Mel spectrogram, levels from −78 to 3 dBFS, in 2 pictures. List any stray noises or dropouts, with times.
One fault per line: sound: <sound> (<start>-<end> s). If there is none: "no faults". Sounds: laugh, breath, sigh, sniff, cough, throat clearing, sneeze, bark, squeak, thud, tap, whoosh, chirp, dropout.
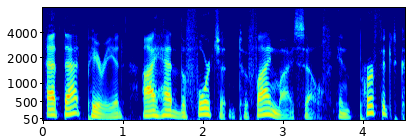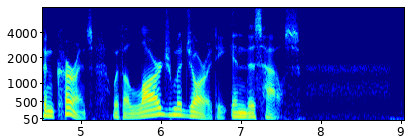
no faults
